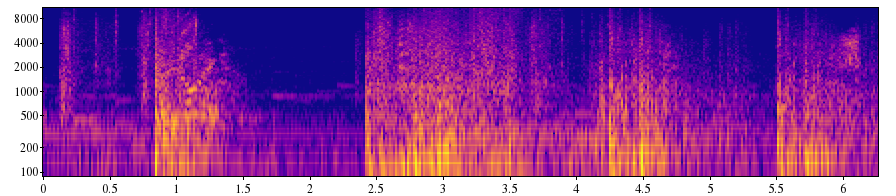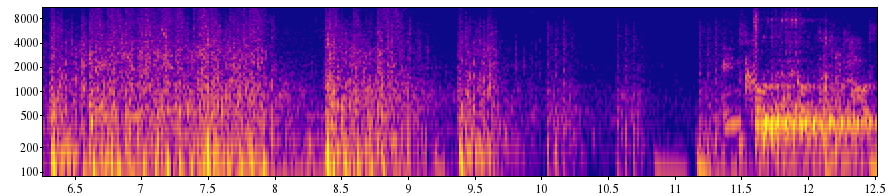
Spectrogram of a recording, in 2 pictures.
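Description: Automatic gunfire from the game Apex Legends comes in repeated loud bursts separated by short pauses, mixed with in-game voice callouts between volleys.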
